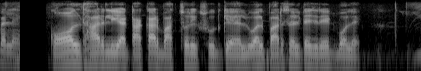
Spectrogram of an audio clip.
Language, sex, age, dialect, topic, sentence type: Bengali, male, 18-24, Jharkhandi, banking, statement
